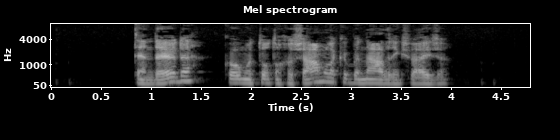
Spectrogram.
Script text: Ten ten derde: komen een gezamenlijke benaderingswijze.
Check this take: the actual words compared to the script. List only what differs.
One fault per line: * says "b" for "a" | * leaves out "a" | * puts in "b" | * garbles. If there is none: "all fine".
* leaves out "ten"
* puts in "tot"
